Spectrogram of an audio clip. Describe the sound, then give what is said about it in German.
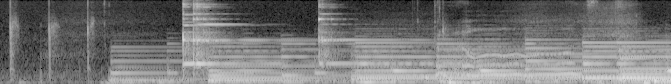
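Glasses clink together in a toast: a few quick taps, then a brighter ringing clink whose tone lingers and hums, with faint voices murmuring underneath. “Und Prost.”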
